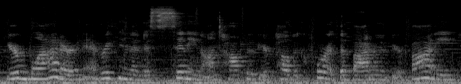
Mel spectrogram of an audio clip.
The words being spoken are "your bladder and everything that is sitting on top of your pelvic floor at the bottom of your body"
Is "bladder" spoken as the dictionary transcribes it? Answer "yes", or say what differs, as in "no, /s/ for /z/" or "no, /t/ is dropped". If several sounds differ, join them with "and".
yes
